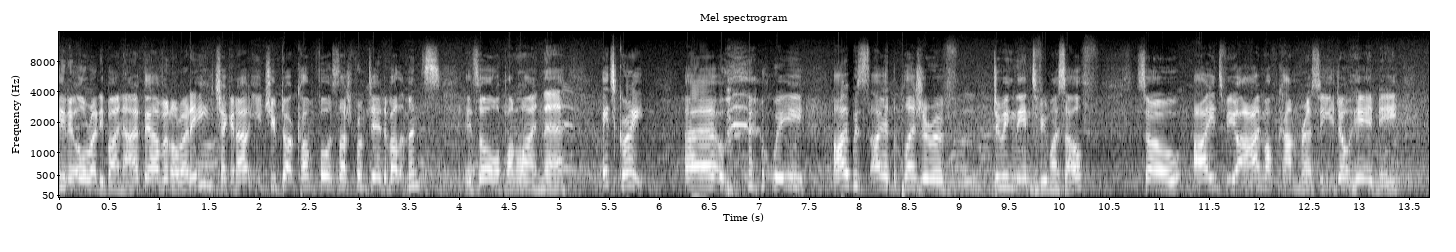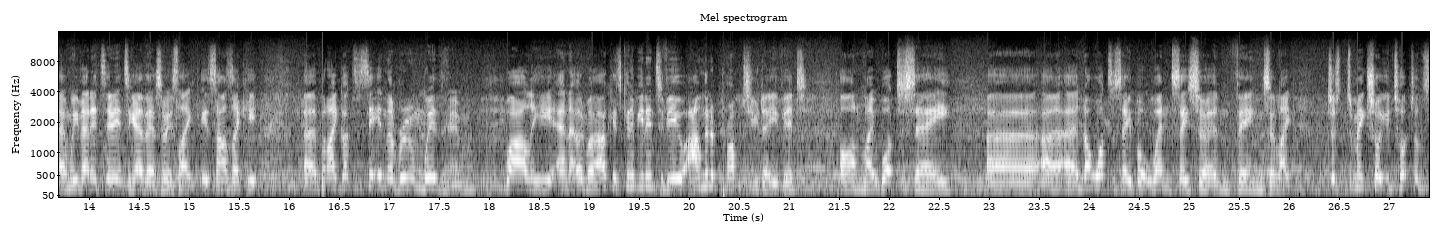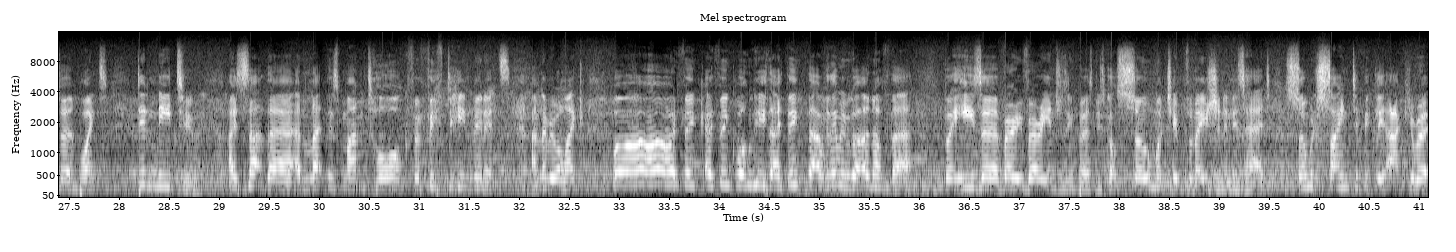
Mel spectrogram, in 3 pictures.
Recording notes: PAX East 2017. Audio captured from the floor of the PAX East Convention in Boston, Massachusetts, March 10th, 2017.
